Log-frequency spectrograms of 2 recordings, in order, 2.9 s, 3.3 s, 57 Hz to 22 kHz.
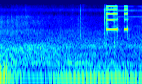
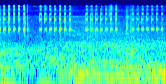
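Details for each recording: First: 2017 Chevy Malibu AC leak search, system at zero pressure: electronic leak detector just switched on gives slow sharp beeps in a quiet room; normal standby beep with no refrigerant sensed. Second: 2017 Chevy Malibu AC: electronic leak detector gives rapid high-pitched beep bursts with all LEDs lit when the AC service valve is depressed, detecting refrigerant at that valve.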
